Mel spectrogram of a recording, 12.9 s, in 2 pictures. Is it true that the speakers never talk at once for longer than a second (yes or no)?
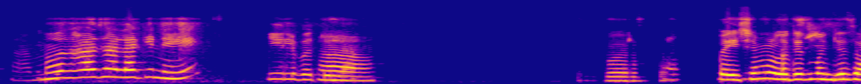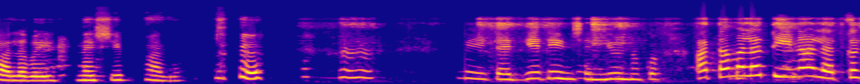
yes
